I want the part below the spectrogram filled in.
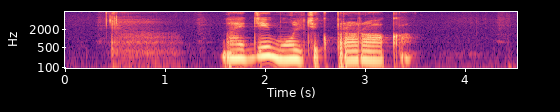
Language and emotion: Russian, neutral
